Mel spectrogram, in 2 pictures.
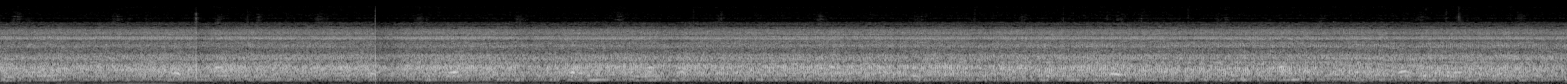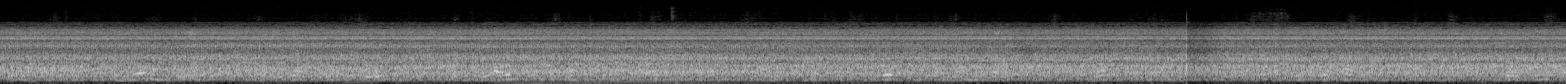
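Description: Sony ICF-2001D shortwave receiver tuned to 11530 kHz AM, giving a steady hiss of static and noise, with any signal weak under it.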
